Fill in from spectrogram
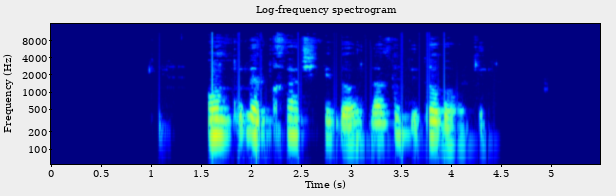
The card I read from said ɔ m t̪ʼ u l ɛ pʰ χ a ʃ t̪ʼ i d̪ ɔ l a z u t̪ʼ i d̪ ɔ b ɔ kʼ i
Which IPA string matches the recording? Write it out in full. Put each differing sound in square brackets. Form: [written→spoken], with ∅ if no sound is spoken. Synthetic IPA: ɔ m t̪ʼ u l ɛ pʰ χ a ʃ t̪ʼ i d̪ ɔ l a z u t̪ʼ i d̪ ɔ b ɔ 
